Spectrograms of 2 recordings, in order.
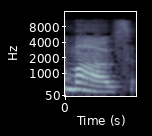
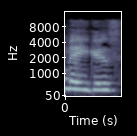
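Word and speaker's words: Magrs: Paul Maas. I said it Paul Magers for a long time.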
